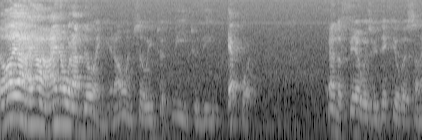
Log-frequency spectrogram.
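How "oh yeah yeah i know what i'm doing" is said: loud, high brush-off; dismissive cabbie. Retold or imitated. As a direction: wave off the passenger's doubt.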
